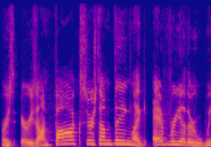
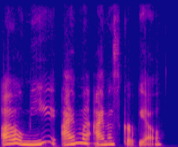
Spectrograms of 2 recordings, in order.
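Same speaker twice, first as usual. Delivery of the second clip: very slow, put-on, ditzy airhead voice; 3 semitones higher than usual. Asked to say it again, the speaker answers in the bimbo voice. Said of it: "Do it in the bimbo voice too".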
